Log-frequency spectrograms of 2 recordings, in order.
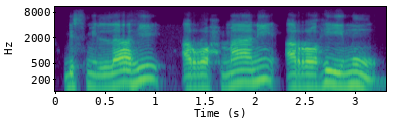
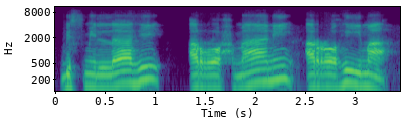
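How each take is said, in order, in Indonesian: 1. Kata terakhir berakhir dengan vokal u. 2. Kata terakhir berakhir dengan vokal a. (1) "bisa dibaca rafa" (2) "bisa dibaca nasab"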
